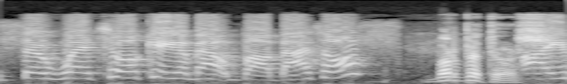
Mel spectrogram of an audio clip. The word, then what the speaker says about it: Barbatos: Barbatos. I pronounce it correctly.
